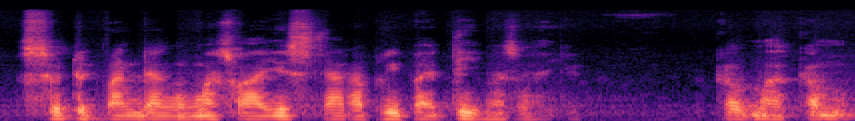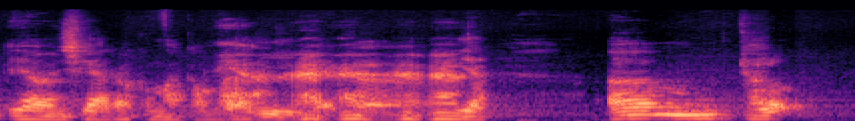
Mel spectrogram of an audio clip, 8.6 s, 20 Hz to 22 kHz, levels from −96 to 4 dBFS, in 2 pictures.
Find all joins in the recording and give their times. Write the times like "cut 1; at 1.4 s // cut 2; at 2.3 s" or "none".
none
